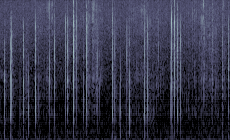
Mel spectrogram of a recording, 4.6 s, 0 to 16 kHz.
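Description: A small, hollow clear PVC/vinyl glitter pouch is tapped and scratched with long purple nails, with a slight crinkle. About 23 quick, sharp clicks and scrapes come at an irregular pace over a quiet background. They are bright and crinkly, centred in the upper mids, and die away almost at once.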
